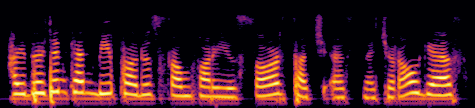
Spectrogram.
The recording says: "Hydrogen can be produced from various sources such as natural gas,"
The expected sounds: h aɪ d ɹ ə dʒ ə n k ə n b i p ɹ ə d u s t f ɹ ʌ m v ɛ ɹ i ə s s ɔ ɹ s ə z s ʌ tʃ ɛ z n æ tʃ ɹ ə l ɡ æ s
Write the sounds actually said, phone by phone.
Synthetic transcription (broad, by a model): h aɪ d ɹ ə dʒ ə n k ə n b i p ɹ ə d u s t f ɹ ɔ m f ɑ ɹ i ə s s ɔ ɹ s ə tʃ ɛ s n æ tʃ ɹ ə l ɡ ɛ s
